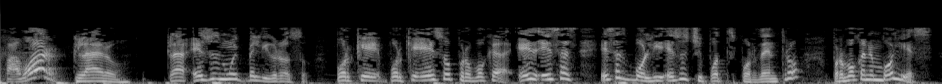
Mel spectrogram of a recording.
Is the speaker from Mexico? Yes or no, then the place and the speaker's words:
yes; Mexico; somos salados los mexicanos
